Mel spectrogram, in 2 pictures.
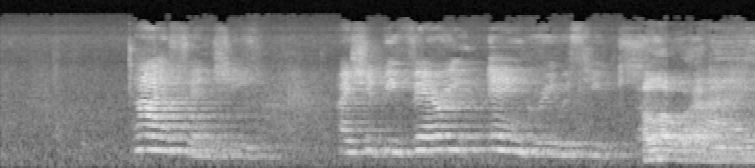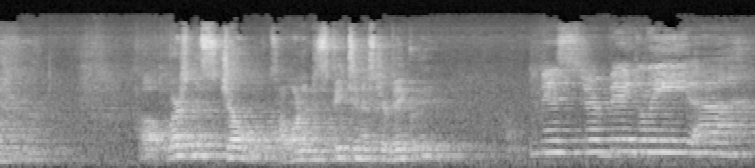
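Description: A woman speaks loudly and with animation in an echoing hall.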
